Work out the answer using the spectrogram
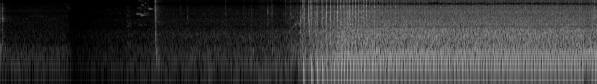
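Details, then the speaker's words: Honda lawn mower after an engine swap (original crankshaft badly damaged), with the recoil starter cleaned, lubricated and reinstalled: fires on a pull and holds a fast, even putter at steady speed; starts and runs great. "The good news is that it starts and runs great, but the bad news is that we're still not done with the project just yet."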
